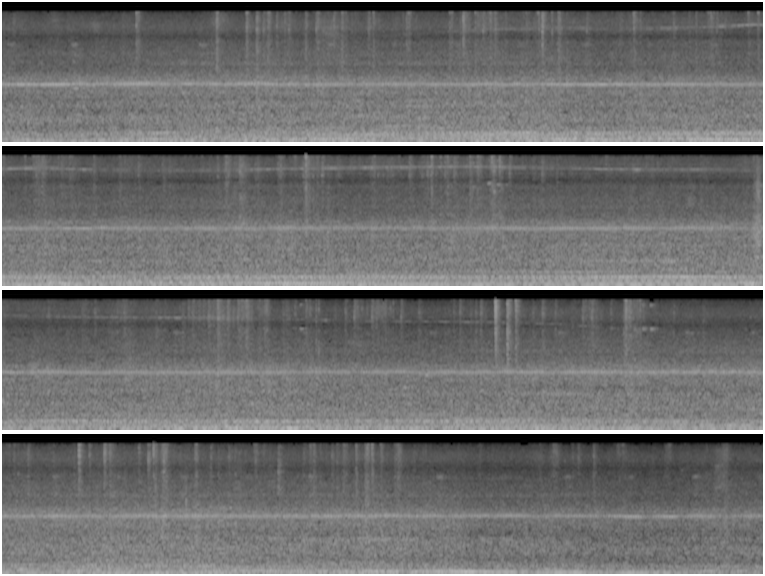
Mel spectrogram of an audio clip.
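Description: Road and engine noise heard from inside a moving car: a steady low rumble that rises and falls a little, with a thin steady high whine over it.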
